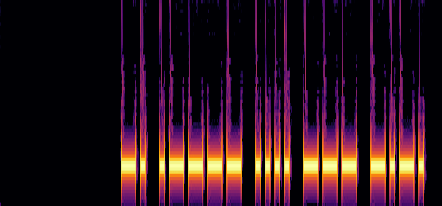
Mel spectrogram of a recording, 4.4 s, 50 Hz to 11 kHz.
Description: Morse code, heard as a keyed tone, about 25 wpm, 700 Hz. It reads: N1HOC
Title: USA Call Signs - 5 Characters - 4x Character Spacing - 25wpm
